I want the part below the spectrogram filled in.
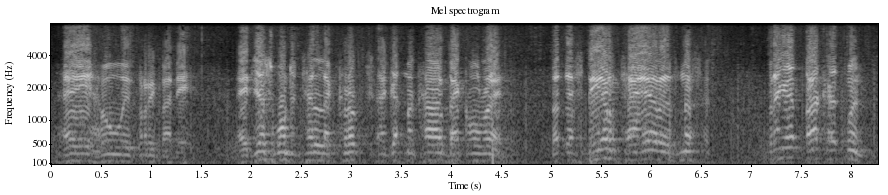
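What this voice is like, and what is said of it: Speaks in a put-on dialect. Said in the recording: “you can tell from my dialect”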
